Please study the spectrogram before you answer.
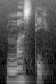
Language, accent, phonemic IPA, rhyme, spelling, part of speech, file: English, General American, /ˈmʌsti/, -ʌsti, musty, adjective / noun / verb, En-us-musty.ogg
- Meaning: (adjective) 1. Affected by dampness or mould; damp, mildewed, mouldy 2. Having an odour or taste of mould; also (generally), having a stale or unfresh odour or taste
